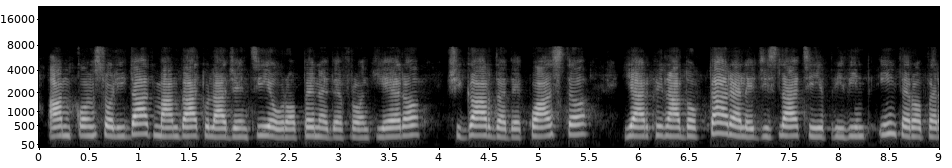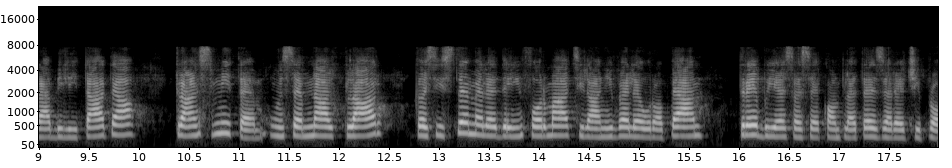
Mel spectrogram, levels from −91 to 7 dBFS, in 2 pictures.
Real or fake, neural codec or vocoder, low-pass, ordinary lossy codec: fake; codec, 16 kHz, 4.8 kbps, FACodec; none; none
